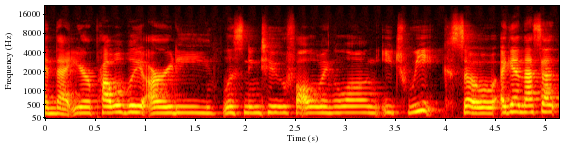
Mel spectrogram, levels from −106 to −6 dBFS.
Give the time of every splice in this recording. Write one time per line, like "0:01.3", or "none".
none

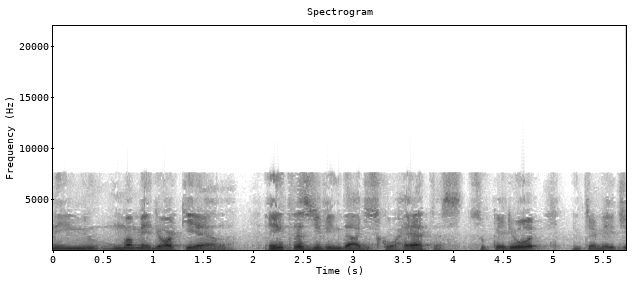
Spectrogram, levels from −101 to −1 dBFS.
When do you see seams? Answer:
0:02.0
0:04.1

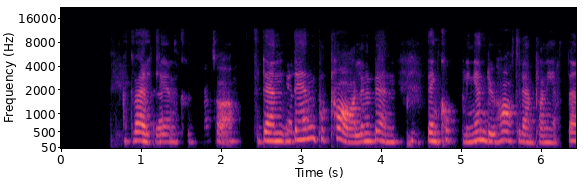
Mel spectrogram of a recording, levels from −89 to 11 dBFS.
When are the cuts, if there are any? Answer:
none

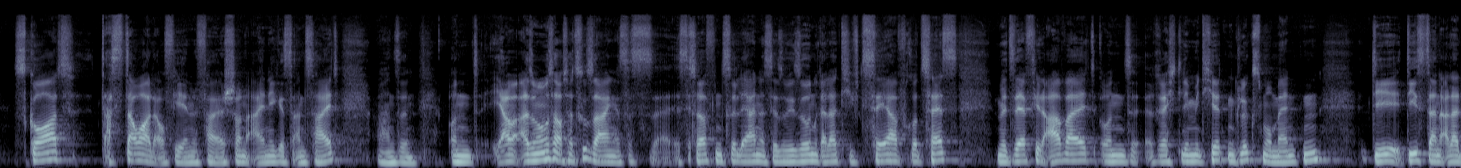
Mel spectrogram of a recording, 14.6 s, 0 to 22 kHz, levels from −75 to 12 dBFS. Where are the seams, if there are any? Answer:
0:03.7
0:06.9

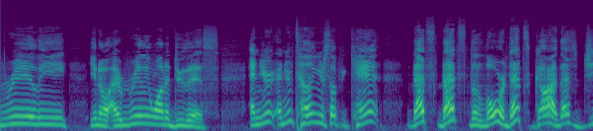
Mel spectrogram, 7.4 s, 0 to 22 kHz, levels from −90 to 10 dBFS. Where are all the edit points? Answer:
none

